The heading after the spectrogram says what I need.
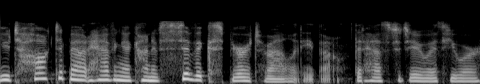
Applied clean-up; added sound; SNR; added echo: none; none; none; none.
